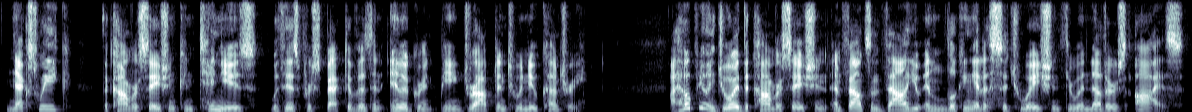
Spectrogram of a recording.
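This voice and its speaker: A man's voice: medium pitch, lively intonation, moderate pace, fairly bright tone, no echo, studio quality. A man hosting a podcast, curious in conversation and asking follow-up questions. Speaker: podcast host. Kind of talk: conversational interview and outro.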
